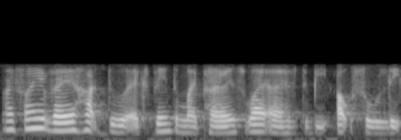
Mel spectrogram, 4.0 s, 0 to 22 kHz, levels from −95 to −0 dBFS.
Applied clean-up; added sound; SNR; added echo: none; none; none; none.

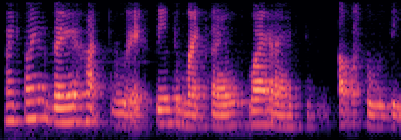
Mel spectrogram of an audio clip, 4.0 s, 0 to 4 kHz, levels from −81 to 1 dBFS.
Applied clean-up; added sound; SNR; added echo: neural mask model DeepFilterNet 3.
